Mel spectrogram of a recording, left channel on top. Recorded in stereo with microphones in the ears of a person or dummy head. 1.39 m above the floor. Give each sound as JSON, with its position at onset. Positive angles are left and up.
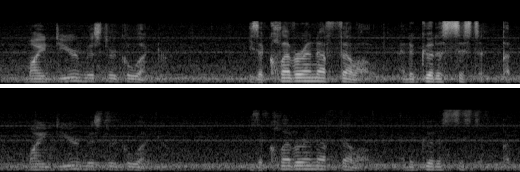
{"t": 0.2, "sound": "a man speaking", "side_deg": 55, "distance_m": 1.2}
{"t": 2.5, "sound": "a man speaking", "side_deg": 65, "distance_m": 0.6}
